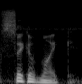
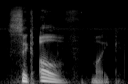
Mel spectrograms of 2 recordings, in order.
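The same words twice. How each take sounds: First: The stress falls on the word Mike. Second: The stress falls on the word of. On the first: "I feel like I put the emphasis on Mike" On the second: "What if I put it on the of?"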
